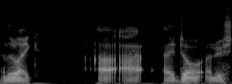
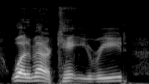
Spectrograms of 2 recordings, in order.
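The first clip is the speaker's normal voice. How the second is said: super sarcastic, very loud, high-pitched jab; 8 semitones higher, 9 dB louder than usual. Showing a question never asked to kids: imitating a sarcastic question. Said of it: "super sarcastic".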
